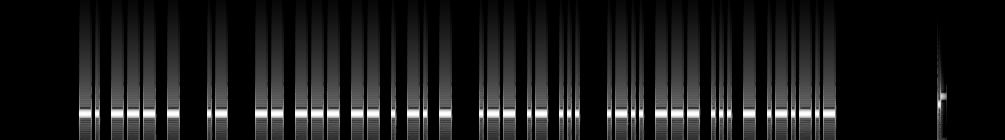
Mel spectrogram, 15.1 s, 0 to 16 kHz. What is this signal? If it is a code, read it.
Morse code, heard as a keyed tone, about 20 wpm, 700 Hz. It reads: NOT A MOMENT WAS LOST.
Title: Sentences from Top 1400 Words 20wpm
